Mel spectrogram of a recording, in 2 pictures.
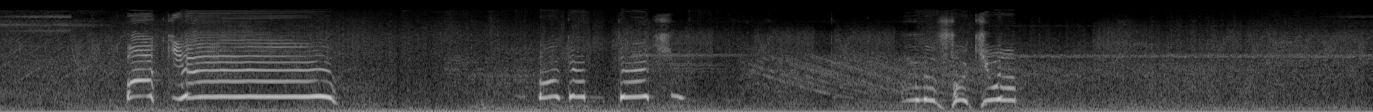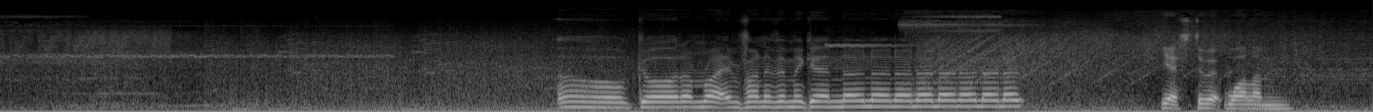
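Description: A giant monster roars loudly, again and again.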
